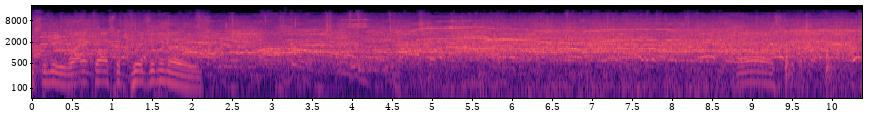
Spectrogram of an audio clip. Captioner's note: crowd chatter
